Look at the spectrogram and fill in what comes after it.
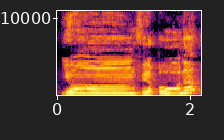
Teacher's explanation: یا پیش نون یون، فا زیر فی، یون فی، قاف پیش واو قو، نون زبر نا، ينفقون، یعنی آپ کا جو غنہ ہے وہ پورا ادا نہ ہو، وہ آپ کے منہ کے اندر لہراتا رہے، گونجتا رہے، تو وہ نرم غنہ کہلائے گا۔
